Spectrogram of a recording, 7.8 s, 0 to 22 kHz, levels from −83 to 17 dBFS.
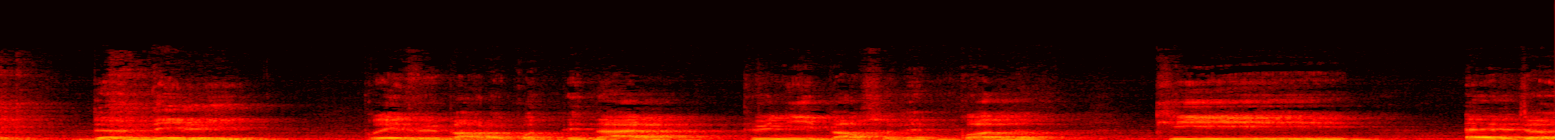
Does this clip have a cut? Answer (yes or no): yes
